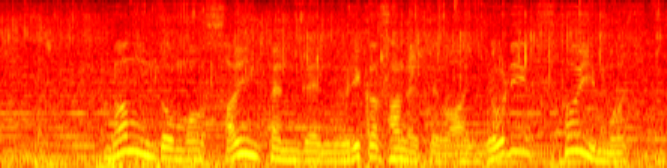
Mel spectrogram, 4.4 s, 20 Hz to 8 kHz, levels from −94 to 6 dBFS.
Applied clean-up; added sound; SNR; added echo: none; Bird; 10 dB; none.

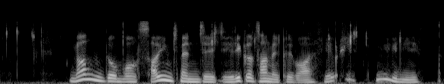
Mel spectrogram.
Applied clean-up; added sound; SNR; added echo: neural diffusion model UNIVERSE++.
